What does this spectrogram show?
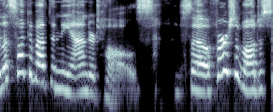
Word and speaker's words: Neanderthal: hear them called the Neanderthals so the reason it's pronounced Neanderthal is because it's a German word and the th makes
